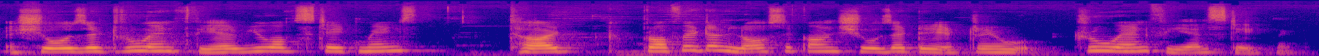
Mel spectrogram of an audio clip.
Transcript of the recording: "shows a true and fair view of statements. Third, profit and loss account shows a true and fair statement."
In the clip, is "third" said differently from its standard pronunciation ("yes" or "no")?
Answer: yes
